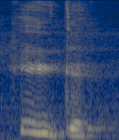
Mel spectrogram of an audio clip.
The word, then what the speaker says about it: hygge: Oh, and Karin Borenius, who lives in Sweden, said she thought my pronunciation was okay. Hygge.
